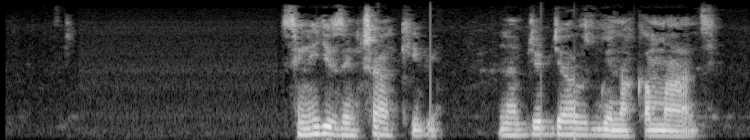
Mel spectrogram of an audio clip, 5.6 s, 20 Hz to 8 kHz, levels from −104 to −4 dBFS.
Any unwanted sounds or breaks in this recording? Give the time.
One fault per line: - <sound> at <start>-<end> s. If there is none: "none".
none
